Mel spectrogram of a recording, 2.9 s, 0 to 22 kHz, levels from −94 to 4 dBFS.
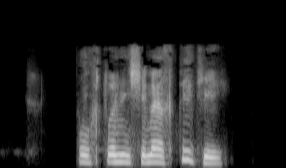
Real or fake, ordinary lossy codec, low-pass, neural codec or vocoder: fake; MP3, 32 kbps; 7.2 kHz; codec, 16 kHz, 1 kbps, FreqCodec, larger model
